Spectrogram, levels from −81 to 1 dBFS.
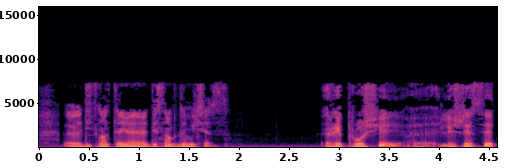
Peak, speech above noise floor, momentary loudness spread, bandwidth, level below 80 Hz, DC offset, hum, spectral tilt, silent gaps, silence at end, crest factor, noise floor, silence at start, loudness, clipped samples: -6 dBFS; 27 dB; 10 LU; 7.8 kHz; -30 dBFS; under 0.1%; none; -6 dB/octave; none; 0 s; 18 dB; -49 dBFS; 0 s; -24 LUFS; under 0.1%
